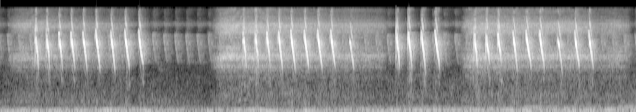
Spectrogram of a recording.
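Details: Lively bar-winged prinia song meant to provoke rival prinias into singing: three fast trilled series of bright, high, clipped notes, each about a second long, separated by short pauses.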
